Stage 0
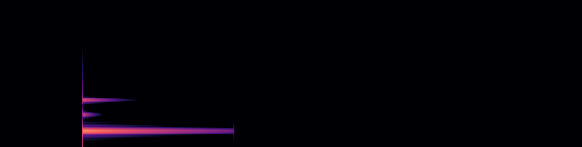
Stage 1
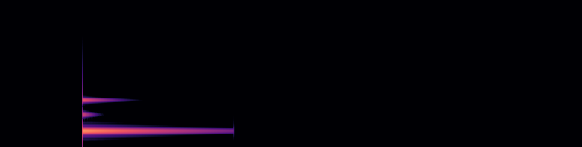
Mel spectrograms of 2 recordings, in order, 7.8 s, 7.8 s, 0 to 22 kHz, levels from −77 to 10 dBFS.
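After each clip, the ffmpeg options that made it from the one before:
-af "lowshelf=f=240:g=-9,volume=1.5"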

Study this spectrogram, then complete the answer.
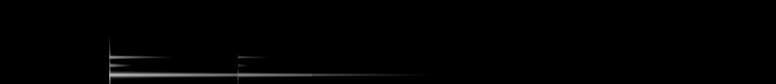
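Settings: -filter_complex "[0:a]asplit=2[s0][s1];[s1]adelay=1283,volume=0.112,highshelf=f=4000:g=-28.9[s2];[s0][s2]amix=inputs=2:normalize=0,volume=0.398"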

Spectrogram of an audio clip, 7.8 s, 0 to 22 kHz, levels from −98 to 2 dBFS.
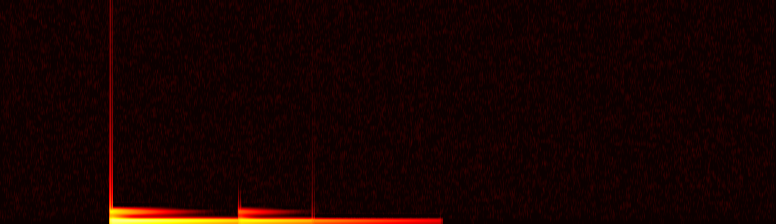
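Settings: -filter_complex "[0:a]asplit=2[s0][s1];[s1]adelay=20,volume=0.562[s2];[s0][s2]amix=inputs=2:normalize=0,volume=1.88"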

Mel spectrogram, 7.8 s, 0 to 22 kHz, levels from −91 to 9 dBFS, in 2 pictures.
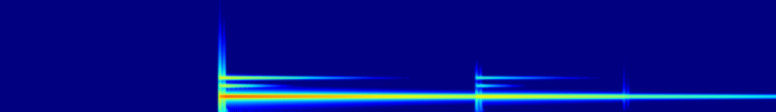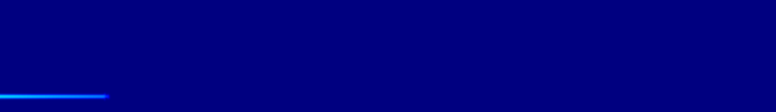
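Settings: -af "highpass=47"

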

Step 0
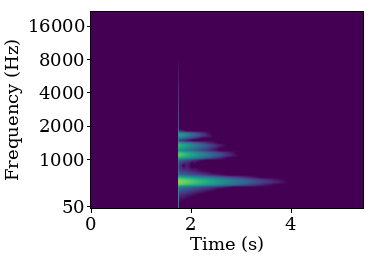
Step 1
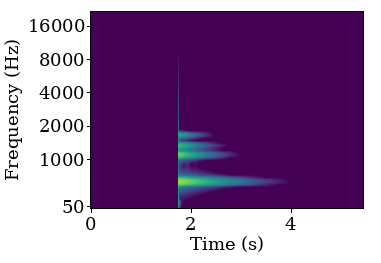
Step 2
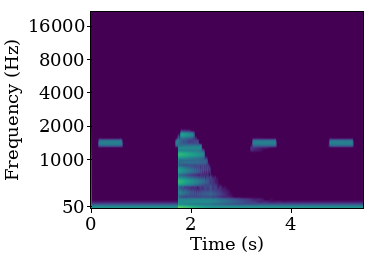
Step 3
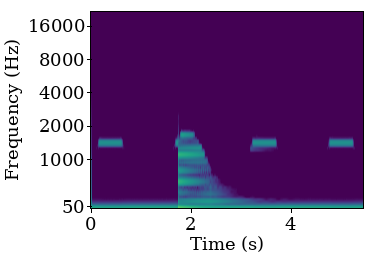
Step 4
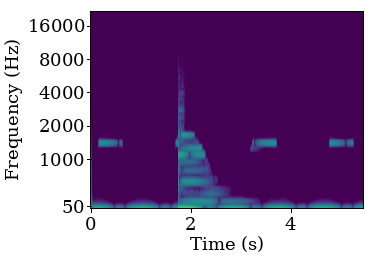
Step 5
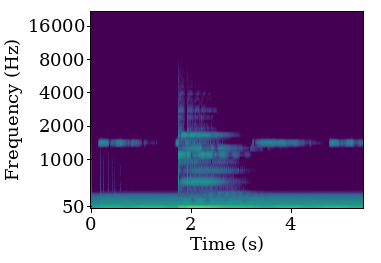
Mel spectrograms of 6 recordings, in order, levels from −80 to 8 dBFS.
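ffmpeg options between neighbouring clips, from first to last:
-af "equalizer=f=120:t=o:w=0.31:g=4,volume=1.33"
-af "aeval=exprs='val(0)+0.0501*sin(2*PI*710*n/s)':c=same,aeval=exprs='abs(val(0))':c=same,afftfilt=real='re*lt(b*sr/1024,540*pow(1800/540,0.5+0.5*sin(2*PI*0.65*pts/sr)))':imag='im*lt(b*sr/1024,540*pow(1800/540,0.5+0.5*sin(2*PI*0.65*pts/sr)))':win_size=1024:overlap=0.75,volume=0.398"
-af "acompressor=threshold=0.0112:ratio=1.5,volume=2.37"
-filter_complex "[0:a]asoftclip=type=hard:threshold=0.178,asplit=2[s0][s1];[s1]adelay=7.9,afreqshift=-1.1[s2];[s0][s2]amix=inputs=2:normalize=1"
-filter_complex "[0:a]asplit=2[s0][s1];[s1]adelay=238,lowpass=f=1300:p=1,volume=0.473,asplit=2[s2][s3];[s3]adelay=238,lowpass=f=1300:p=1,volume=0.23,asplit=2[s4][s5];[s5]adelay=238,lowpass=f=1300:p=1,volume=0.23[s6];[s2][s4][s6]amix=inputs=3:normalize=0[s7];[s0][s7]amix=inputs=2:normalize=0,aeval=exprs='val(0)+0.0126*(sin(2*PI*50*n/s)+sin(2*PI*2*50*n/s)/2+sin(2*PI*3*50*n/s)/3+sin(2*PI*4*50*n/s)/4+sin(2*PI*5*50*n/s)/5)':c=same,asplit=2[s8][s9];[s9]aecho=0:1:180|333|463|573.6|667.6:0.631|0.398|0.251|0.158|0.1[s10];[s8][s10]amix=inputs=2:normalize=0,volume=0.841"

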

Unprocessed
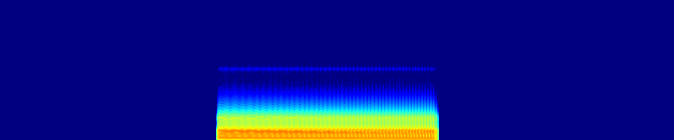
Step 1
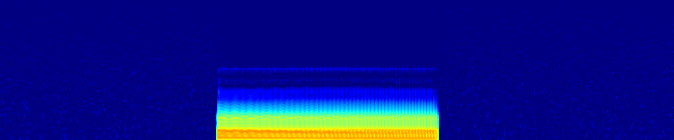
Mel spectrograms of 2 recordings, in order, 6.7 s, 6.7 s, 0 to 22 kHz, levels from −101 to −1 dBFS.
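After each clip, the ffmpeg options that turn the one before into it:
-af "alimiter=level_in=1.12:limit=0.0631:level=0:latency=1:release=108,volume=0.891,volume=2.24"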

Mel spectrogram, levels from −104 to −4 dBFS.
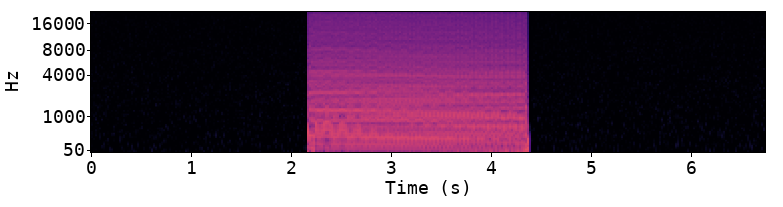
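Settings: -af "aeval=exprs='(mod(39.8*val(0)+1,2)-1)/39.8':c=same,volume=0.668"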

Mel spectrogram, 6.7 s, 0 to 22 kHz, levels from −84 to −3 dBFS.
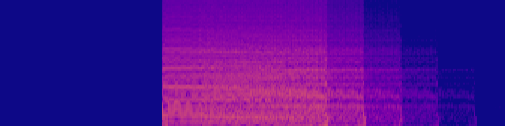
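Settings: -af "aecho=1:1:493|986|1479|1972|2465:0.501|0.19|0.0724|0.0275|0.0105,volume=1.26"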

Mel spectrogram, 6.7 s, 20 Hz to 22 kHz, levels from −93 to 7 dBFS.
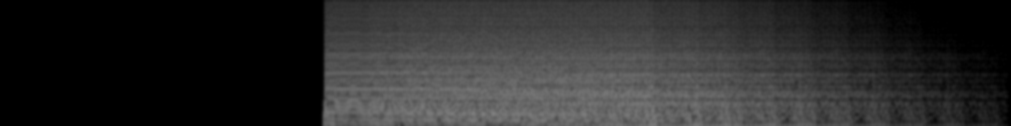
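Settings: -af "aecho=1:1:300|570|813|1032|1229:0.631|0.398|0.251|0.158|0.1,volume=0.631"

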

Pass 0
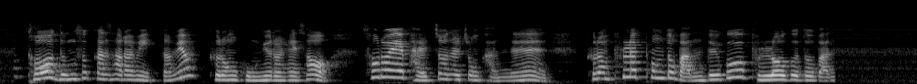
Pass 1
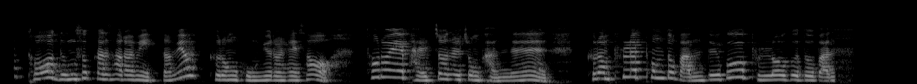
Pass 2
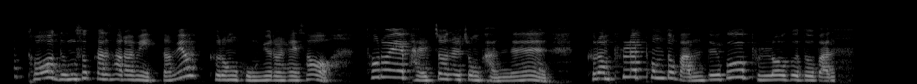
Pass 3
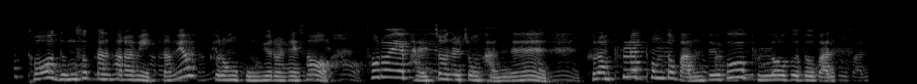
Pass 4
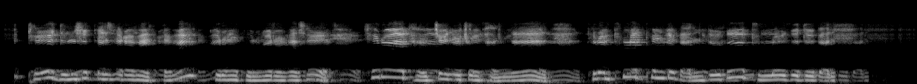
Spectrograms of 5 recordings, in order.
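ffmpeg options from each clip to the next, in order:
-af "agate=range=0.0126:threshold=0.00224:ratio=16:detection=peak,areverse,acompressor=threshold=0.0282:ratio=12,areverse"
-af anull
-af "aecho=1:1:336:0.133"
-af "aexciter=amount=4:drive=9.1:freq=2100,asuperstop=centerf=1300:order=20:qfactor=0.62,aresample=16000,aresample=44100,volume=2.82"

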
